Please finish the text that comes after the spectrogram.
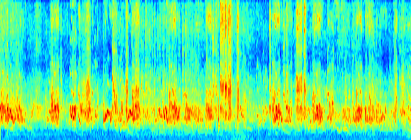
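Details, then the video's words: A colony of Australian budgerigars in an aviary in the morning, chattering without pause: high, rapid warbled chirps and harsh squeaks overlapping from many birds, swelling and easing in waves. "Budgies Morning Chirping Sounds"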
